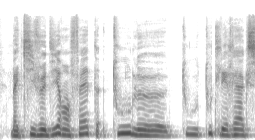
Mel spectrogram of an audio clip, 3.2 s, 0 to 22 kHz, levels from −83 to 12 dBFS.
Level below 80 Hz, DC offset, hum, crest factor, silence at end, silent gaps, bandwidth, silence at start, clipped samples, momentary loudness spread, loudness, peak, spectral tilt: -82 dBFS; under 0.1%; none; 16 dB; 0 s; none; 14.5 kHz; 0.15 s; under 0.1%; 10 LU; -27 LUFS; -8 dBFS; -5 dB/octave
